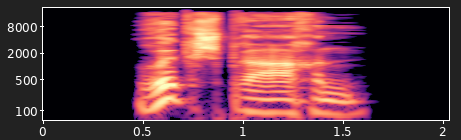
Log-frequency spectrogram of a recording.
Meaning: plural of Rücksprache
- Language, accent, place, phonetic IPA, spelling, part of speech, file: German, Germany, Berlin, [ˈʁʏkˌʃpʁaːxn̩], Rücksprachen, noun, De-Rücksprachen.ogg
